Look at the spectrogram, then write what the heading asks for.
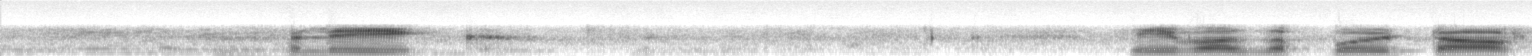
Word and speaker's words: Blake: Black नहीं पढ़ना, Blake.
